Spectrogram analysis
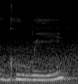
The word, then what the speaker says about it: GUI: use of these graphical user interface or commonly pronounced as gui so to create your own quiz is easy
